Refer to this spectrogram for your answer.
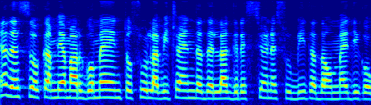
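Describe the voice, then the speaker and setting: A woman speaks at a very fast pace with monotone, flat intonation. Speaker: local TV news presenter and street reporter. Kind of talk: news reading.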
